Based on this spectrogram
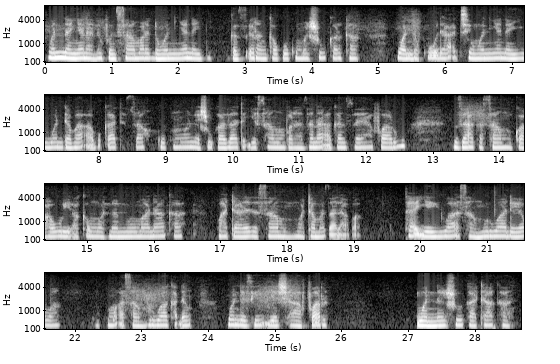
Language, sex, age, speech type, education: Hausa, female, 15-29, spontaneous, secondary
